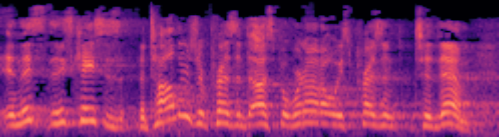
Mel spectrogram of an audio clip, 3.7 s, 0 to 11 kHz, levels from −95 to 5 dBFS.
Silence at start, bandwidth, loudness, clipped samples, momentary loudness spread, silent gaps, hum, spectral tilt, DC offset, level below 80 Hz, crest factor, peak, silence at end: 0 s; 10 kHz; -24 LUFS; under 0.1%; 5 LU; none; none; -2.5 dB/octave; under 0.1%; -66 dBFS; 18 dB; -6 dBFS; 0 s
